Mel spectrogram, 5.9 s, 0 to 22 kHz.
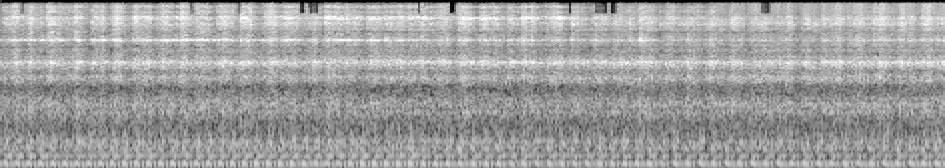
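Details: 1947 BMW R35 motorcycle started after sitting for years: single-cylinder idle with a healthy thump under a loose, uneven clatter that seems to come from the gearbox; gearbox rattle at idle, cause unknown.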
